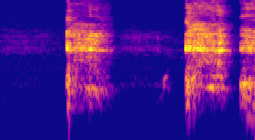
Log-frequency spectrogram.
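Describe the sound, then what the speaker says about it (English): Three harsh coughs close to the mic, two in quick succession after the first, with short quiet gaps and no talking. "I am coughing"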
